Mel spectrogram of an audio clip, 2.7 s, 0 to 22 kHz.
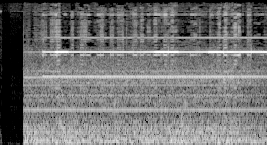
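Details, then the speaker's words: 2010 Toyota Prius hybrid setting off: steady high-pitched whines over a faint hum from the engine compartment, the electric drive motor operating; normal hybrid sound, not abnormal. "the engine compartment. This is the sound of the motor in operation."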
